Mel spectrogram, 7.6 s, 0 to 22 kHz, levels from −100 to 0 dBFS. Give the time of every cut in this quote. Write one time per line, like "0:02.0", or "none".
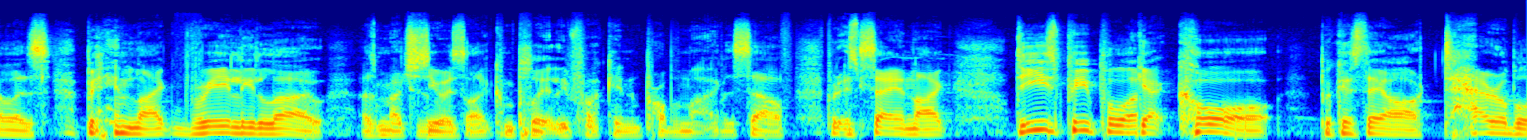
0:02.1
0:03.6
0:04.3
0:05.0
0:05.7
